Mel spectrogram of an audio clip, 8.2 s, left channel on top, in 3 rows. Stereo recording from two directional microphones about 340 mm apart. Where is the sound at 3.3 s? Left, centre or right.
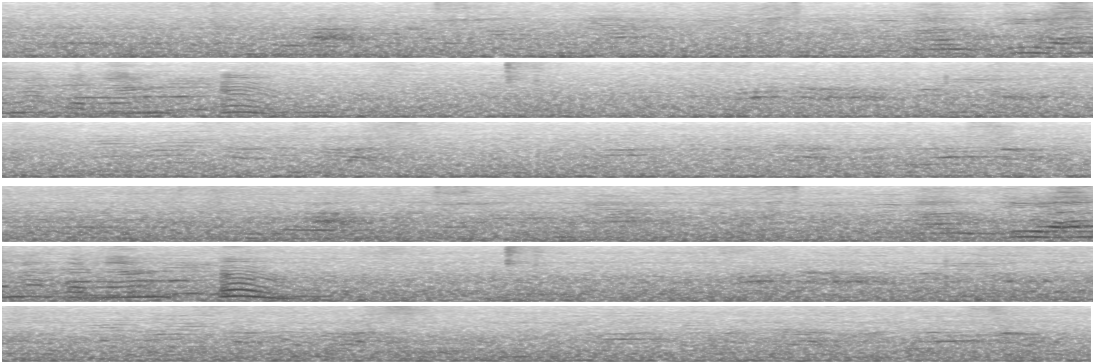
Centre.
